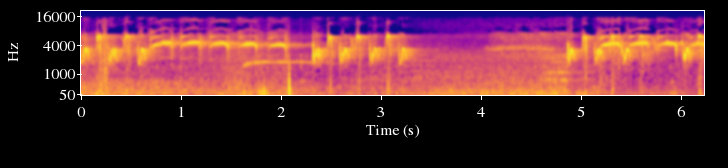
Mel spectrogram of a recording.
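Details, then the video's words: Bar-winged prinia, a prolific singer, giving a lure song with harsh shooting notes meant to provoke other prinias: rapid, high, sharp chirps in dense bursts, a brief lower whistle near the second mark, a short pause, then the chirping resumes. "PANCINGAN CIBLEK GACOR NEMBAK KASAR INI PALING BISA BIKIN CIBLEK EMOSI"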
